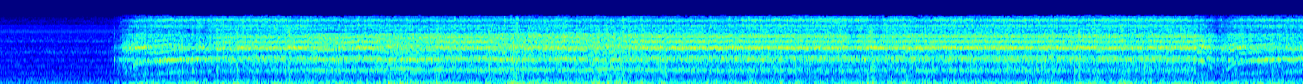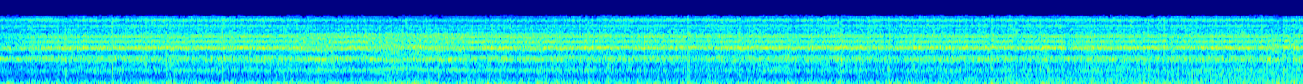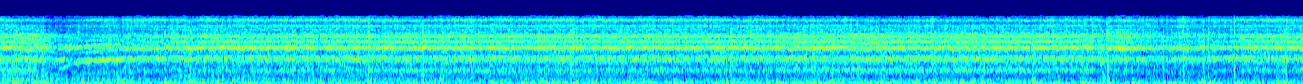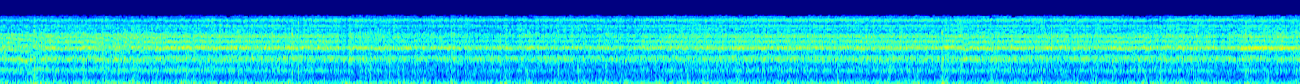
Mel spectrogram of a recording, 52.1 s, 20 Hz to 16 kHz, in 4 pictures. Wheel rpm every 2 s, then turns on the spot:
20, 160, 160, 160, 160, 160, 140, 160, 160, 160, 160, 160, 160, 140, 160, 160, 160, 160, 160, 160, 160, 160, 160, 160, 160, 160.
none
